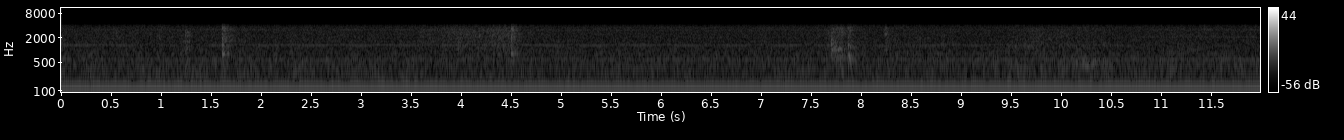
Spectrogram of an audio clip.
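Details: Steady ticking in a small indoor room over a low electrical hum, with a few soft knocks and faint handling sounds.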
